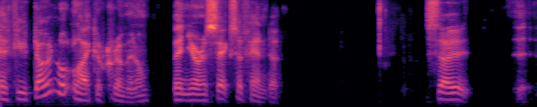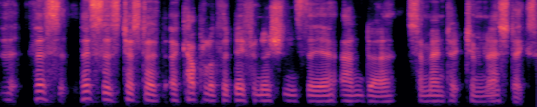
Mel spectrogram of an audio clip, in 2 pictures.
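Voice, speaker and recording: The recording has a dry, close sound with no echo. A man speaks with a New Zealand accent at a moderate pace, with ordinary pitch variation. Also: medium pitch for a man. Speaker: author. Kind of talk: interview conversation.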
